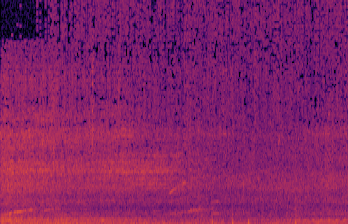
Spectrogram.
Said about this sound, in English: we got cops coming. Oh, nice. Not sure who he's going after. Here he comes.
